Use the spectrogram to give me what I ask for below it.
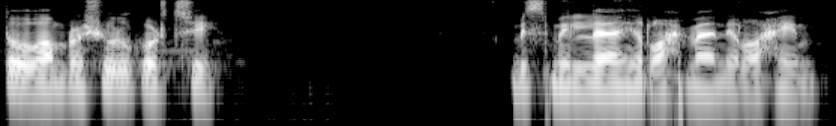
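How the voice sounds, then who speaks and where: Brief: patient male tutor, slow and bright, dry lo-fi recording. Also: fairly high pitch, dry recording. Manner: patient, repeats letter sounds slowly for learners. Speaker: Quran teacher. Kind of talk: recorded lesson on Arabic letters. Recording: dull, lo-fi, dry.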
